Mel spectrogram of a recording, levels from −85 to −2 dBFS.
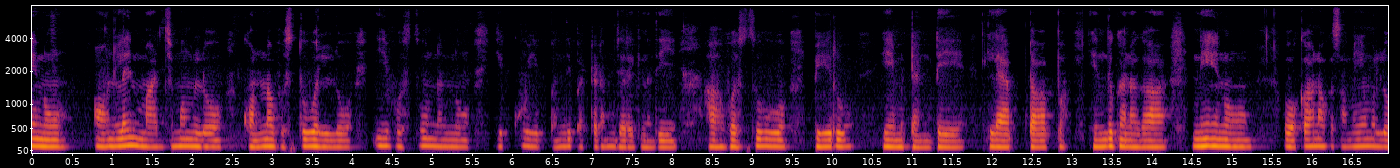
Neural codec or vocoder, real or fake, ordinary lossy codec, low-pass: none; real; none; none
